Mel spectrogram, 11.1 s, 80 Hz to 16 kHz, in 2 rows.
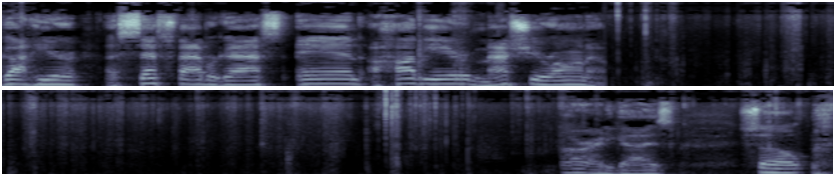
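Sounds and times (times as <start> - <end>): cardboard box and cards handled: 4.0 - 11.0.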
